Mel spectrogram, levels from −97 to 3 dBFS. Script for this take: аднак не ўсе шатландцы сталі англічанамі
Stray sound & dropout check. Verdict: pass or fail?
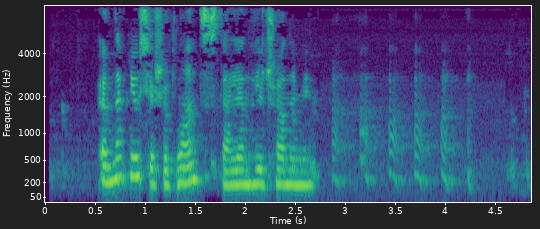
fail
